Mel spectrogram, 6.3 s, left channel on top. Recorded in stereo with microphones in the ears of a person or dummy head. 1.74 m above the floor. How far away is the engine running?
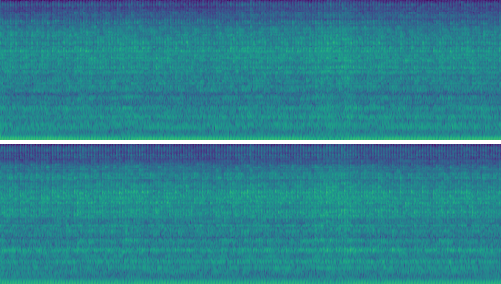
About 2.5 m.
